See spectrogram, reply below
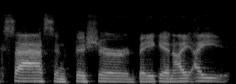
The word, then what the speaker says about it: Sasse: Ben Sasse, yep.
